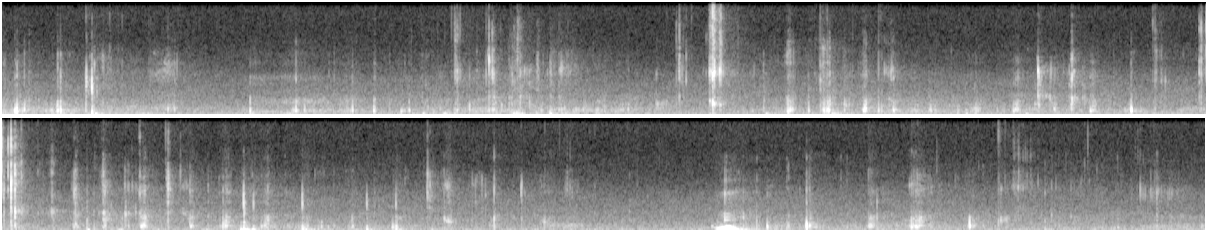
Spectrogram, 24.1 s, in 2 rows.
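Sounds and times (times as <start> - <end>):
person chewing food: 0.0 - 17.9, 19.6 - 24.0.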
